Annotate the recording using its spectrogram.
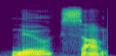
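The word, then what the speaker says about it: nous: First, to say we are, the phrase you need is new. Let's try that one more time. New. The pronunciation for that is new.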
